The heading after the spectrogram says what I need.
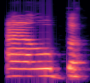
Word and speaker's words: elbows: So in this word, we have got O-W making an O sound like snow. So L, elbows. Elbows.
